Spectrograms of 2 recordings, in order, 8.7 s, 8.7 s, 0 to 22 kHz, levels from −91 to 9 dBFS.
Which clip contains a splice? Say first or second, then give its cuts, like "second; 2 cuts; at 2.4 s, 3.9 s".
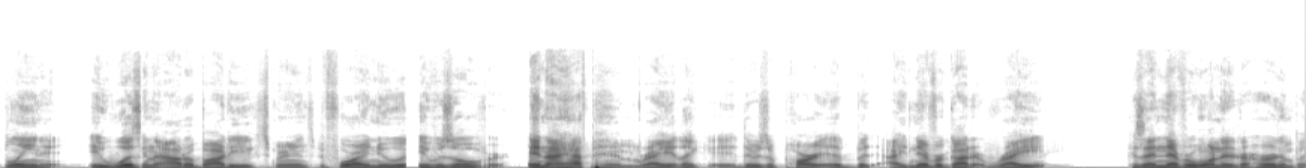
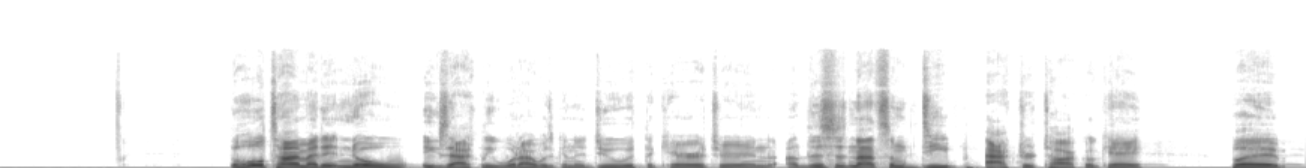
first; 4 cuts; at 0.9 s, 2.7 s, 3.5 s, 4.0 s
